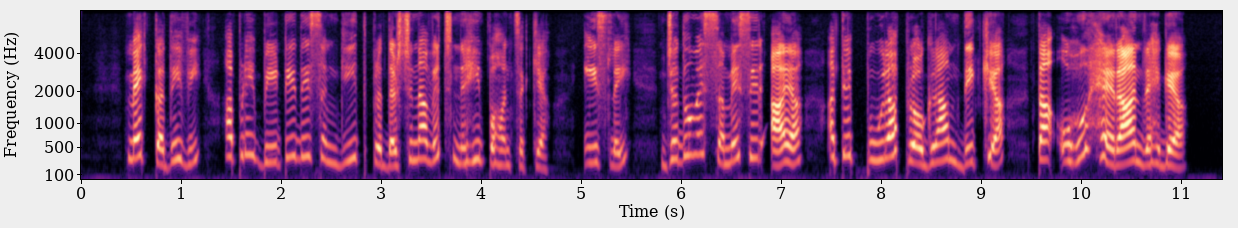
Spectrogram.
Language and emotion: Punjabi, surprised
